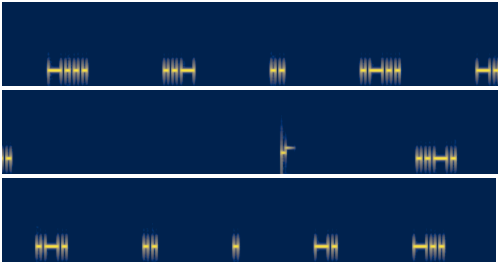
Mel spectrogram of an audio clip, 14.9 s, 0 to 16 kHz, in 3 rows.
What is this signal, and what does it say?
Morse code, heard as a keyed tone, about 27 wpm, spaced as for 10 wpm, 690 Hz. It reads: BUILD FRIEND
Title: 6x Character Spacing - Top 300 Words - 28wpm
